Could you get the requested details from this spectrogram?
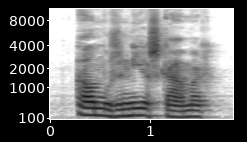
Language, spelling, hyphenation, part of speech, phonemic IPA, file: Dutch, aalmoezenierskamer, aal‧moe‧ze‧niers‧ka‧mer, noun, /aːl.mu.zəˈniːrsˌkaː.mər/, Nl-aalmoezenierskamer.ogg
- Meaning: eleemosynary institution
